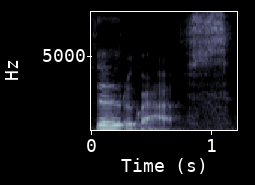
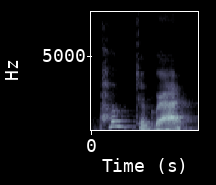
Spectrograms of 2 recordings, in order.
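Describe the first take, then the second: First: The word begins with an F sound, lips apart. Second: The word begins with a P sound, lips closed. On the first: The speaker calls it right. "It's photographs, photographs" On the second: The speaker calls it wrong. "So it shouldn't be photograph, photograph. That's wrong"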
